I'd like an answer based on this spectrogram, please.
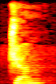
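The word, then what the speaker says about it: Cem: I also spell it uh with a G. GM. And could you tell us your name, sir? Jen.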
